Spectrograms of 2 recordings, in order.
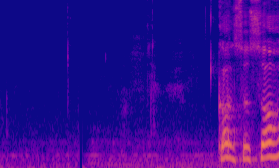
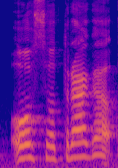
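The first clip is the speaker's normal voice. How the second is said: ordinary delivery, nothing marked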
